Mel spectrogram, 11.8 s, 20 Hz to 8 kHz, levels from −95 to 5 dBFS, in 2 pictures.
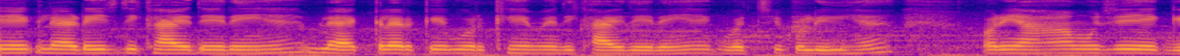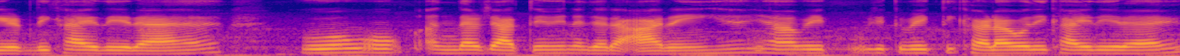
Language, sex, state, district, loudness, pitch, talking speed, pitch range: Hindi, female, Andhra Pradesh, Chittoor, -21 LUFS, 185 Hz, 235 wpm, 180-195 Hz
